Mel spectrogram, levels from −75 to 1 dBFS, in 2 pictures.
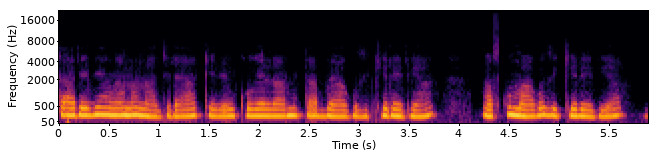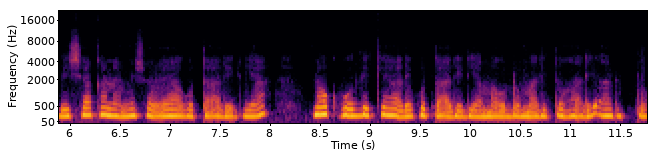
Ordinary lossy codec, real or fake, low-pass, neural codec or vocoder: Opus, 16 kbps; real; 19.8 kHz; none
